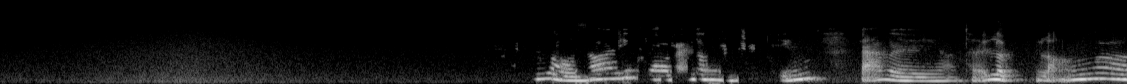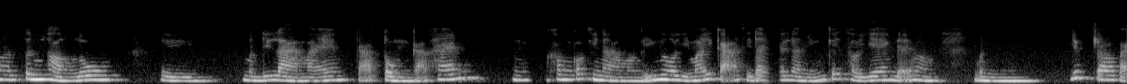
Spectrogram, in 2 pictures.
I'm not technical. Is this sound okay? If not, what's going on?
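No, there are a few problems, all bunched in two short spots.

First, the other side's voice leaking through: faint scraps of a second voice show up at 5.15 to 5.2, 6.17 to 6.22, 6.38 to 6.72 and 7.4 to 7.46 seconds. Most likely the other person was coming out of a loudspeaker and the echo canceller didn't fully scrub it from the microphone.

Around the same moments there's speech suppressed in double talk. From 5.3 to 5.61 and again from 5.8 to 7.86 seconds, the main speaker's voice keeps dipping sharply or dropping out in bits. That's likely both people talking at once, and the echo canceller turning everything down because it couldn't tell them apart.

Later, at about 11.11 and 11.99 seconds, there's a lost packet rebuilt from error correction each time. A tiny slice of audio, about 20 ms, went missing, and a lower-quality backup copy filled in. There's no gap, just a brief rough, slightly noisy blip.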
